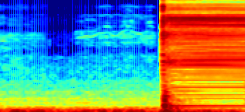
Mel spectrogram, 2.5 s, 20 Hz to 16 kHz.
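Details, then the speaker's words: Seasons 4 store HVAC unit with failed inverter, supply fan running through bypass contactor: low hum, then sharp clack as contactor pulls in after time delay, followed by loud steady buzz; contactor vibrates instead of seating cleanly, needs replacing. "I'm going to put the relay in, and you'll hear the the contact chat. It doesn't shatter, but it just vibrates a little bit."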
